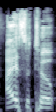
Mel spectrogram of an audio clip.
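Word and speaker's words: iZotope: called ISO isotop isotope it's isotope but it's spelled hipster with a z uh and like these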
